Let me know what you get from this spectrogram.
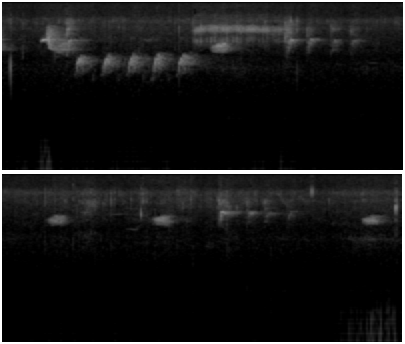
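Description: Several songbirds singing: short high chirps and whistles, with a quick run of five descending notes about a second in. A low rumble comes up near the end.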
